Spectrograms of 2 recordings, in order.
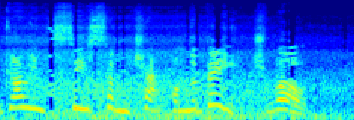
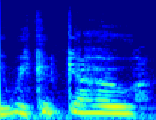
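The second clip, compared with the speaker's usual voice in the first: whispering; 4 semitones lower, 4 dB quieter, slower than usual. Acted. Thinking aloud to children.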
